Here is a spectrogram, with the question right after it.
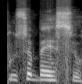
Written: Pussa Beco

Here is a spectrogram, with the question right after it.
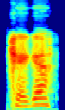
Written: Chega

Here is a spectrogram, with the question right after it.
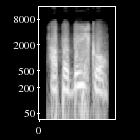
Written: Apabico

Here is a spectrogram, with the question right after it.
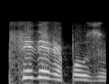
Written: fede raposo

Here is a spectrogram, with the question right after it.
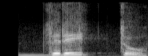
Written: Dreto

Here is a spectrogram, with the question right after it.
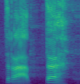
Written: Trata

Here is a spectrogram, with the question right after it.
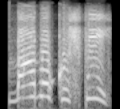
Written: Babo cuspi

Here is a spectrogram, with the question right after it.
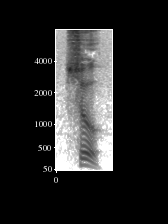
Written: Su

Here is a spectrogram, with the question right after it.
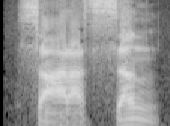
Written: Saracam

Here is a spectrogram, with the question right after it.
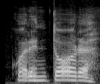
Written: Quarentora

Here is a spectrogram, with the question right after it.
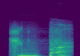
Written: Chimpa

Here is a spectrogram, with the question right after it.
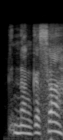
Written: Nancassa

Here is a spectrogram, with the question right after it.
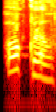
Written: Oclo

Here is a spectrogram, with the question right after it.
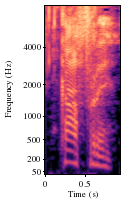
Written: Cafre

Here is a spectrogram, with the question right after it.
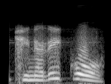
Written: China rico

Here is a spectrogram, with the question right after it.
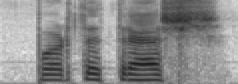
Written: Porta tras

